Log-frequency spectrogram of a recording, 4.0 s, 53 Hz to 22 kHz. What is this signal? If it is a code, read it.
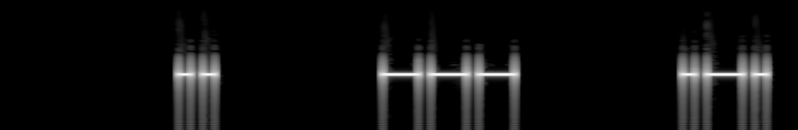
Morse code, heard as a keyed tone, about 20 wpm, spaced as for 8 wpm, 700 Hz. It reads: IOR
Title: 053 Lesson 10e - Letter r - Three Characters 20wpm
